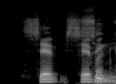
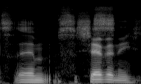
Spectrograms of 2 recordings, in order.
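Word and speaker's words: Sevigny: Seveny. – Oh my God. – Seveny. You don't say the G. I knew something was silent. It's Chloe Seveny. Seveny.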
